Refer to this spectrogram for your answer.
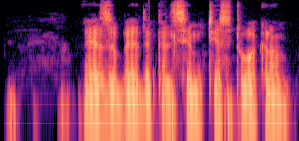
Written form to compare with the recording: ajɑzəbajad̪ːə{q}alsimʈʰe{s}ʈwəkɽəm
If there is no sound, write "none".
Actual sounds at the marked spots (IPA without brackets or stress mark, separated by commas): k, s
